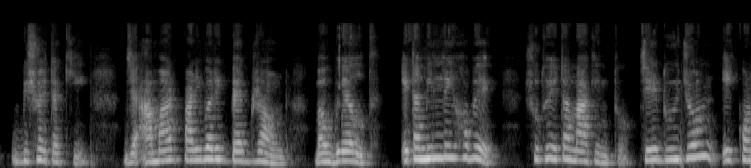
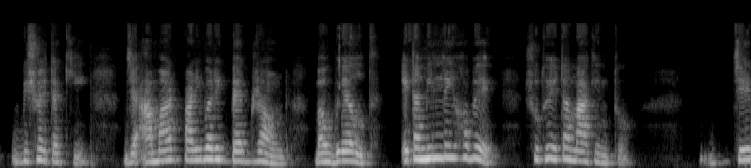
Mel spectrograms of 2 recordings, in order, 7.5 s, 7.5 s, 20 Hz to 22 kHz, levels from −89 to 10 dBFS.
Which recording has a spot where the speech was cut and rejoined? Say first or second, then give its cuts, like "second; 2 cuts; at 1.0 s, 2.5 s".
first; 1 cut; at 6.3 s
